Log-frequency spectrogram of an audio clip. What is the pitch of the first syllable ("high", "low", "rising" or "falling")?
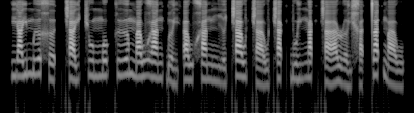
rising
